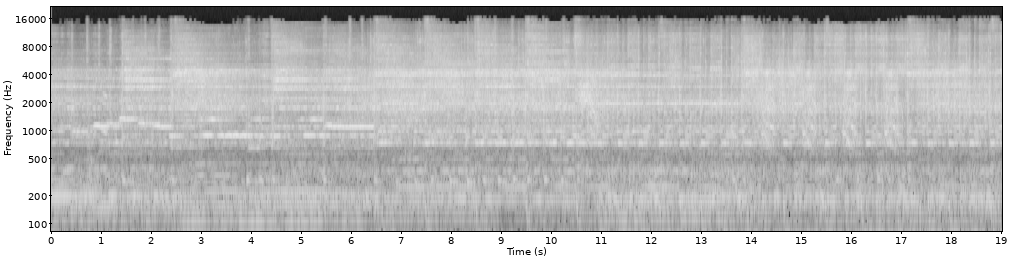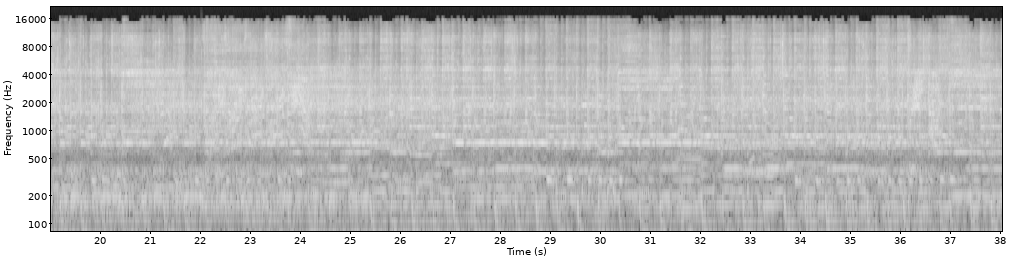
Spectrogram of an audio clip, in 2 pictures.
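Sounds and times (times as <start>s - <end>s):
dance music over loudspeakers: 0.0s - 38.0s.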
